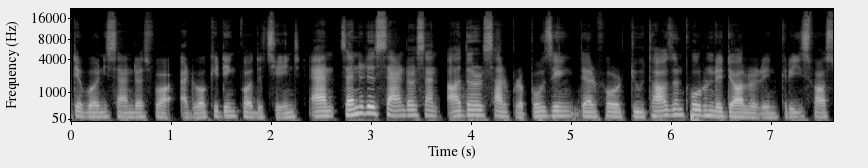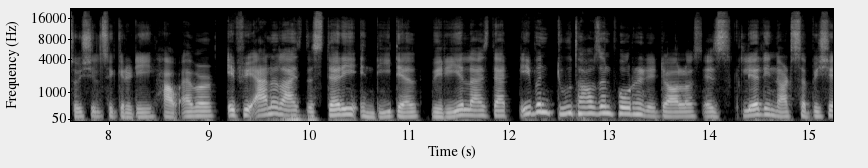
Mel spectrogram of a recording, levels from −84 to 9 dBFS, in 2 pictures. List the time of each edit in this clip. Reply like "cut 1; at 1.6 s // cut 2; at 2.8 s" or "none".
none

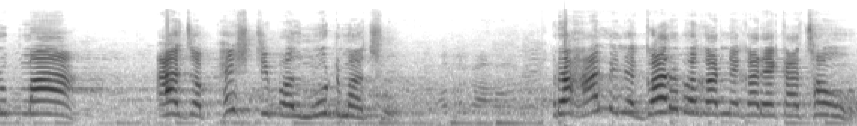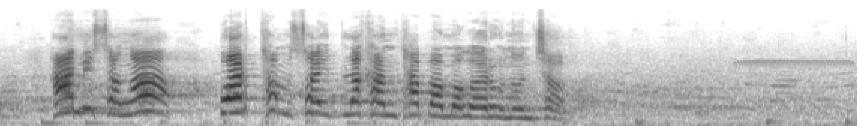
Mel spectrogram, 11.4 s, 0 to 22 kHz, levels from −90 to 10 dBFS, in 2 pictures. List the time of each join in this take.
cut 1; at 3.6 s

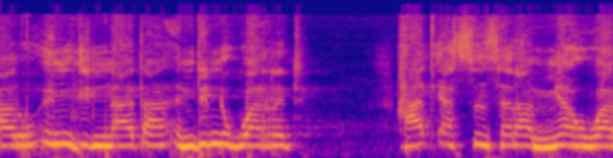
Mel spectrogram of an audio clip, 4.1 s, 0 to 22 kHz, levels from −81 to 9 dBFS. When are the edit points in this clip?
none

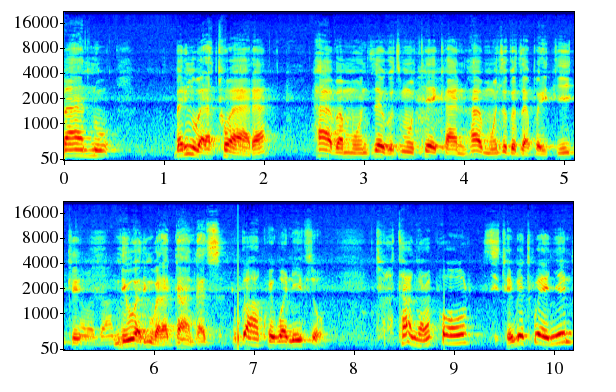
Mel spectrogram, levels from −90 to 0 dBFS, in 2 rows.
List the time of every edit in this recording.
cut 1; at 6.8 s

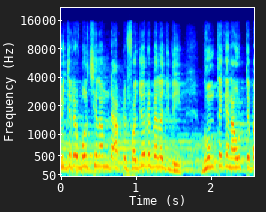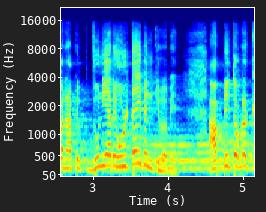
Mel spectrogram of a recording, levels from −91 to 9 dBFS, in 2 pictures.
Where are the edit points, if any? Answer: none

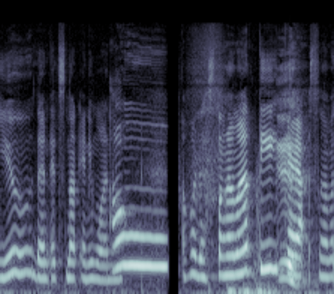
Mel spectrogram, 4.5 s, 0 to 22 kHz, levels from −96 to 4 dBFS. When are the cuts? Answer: cut 1; at 2.2 s

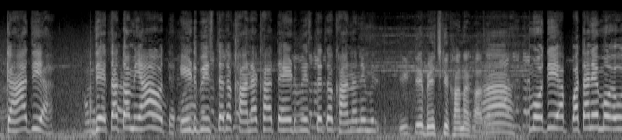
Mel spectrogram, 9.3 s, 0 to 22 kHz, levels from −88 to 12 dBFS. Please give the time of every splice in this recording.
cut 1; at 7.9 s

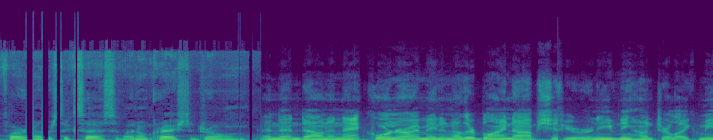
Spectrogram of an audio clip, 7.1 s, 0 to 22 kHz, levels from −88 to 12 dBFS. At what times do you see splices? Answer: cut 1; at 2.5 s // cut 2; at 5.5 s

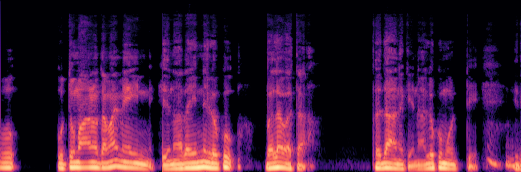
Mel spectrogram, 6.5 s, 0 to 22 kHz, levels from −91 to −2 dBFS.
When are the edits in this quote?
cut 1; at 2.0 s // cut 2; at 3.1 s

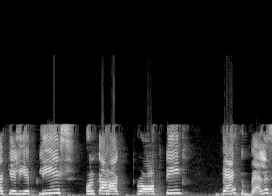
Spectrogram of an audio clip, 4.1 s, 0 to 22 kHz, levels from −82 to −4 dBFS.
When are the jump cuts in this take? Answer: none

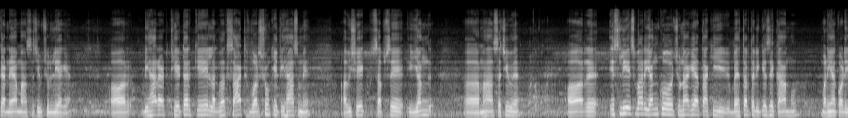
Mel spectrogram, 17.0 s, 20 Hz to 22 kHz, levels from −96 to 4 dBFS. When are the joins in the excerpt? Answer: none

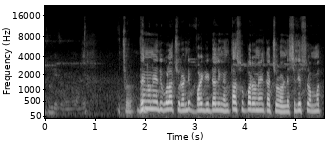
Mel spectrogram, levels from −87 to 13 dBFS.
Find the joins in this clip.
cut 1; at 1.9 s

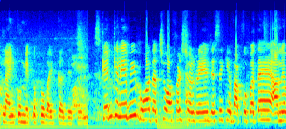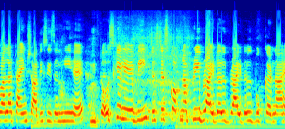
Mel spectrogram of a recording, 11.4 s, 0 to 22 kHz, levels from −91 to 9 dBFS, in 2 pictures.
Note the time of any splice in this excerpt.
cut 1; at 1.7 s

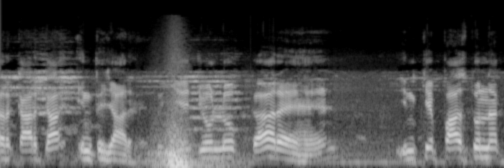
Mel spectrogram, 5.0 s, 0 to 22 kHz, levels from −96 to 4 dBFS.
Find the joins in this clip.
cut 1; at 1.6 s

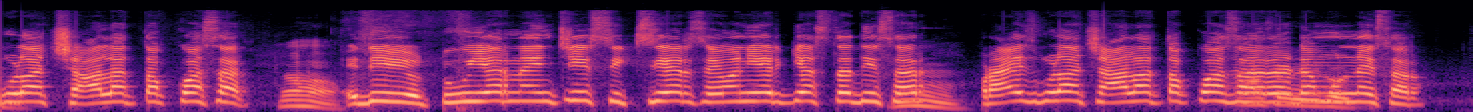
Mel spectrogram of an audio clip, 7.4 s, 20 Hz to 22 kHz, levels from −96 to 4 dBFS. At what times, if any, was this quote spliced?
cut 1; at 6.2 s

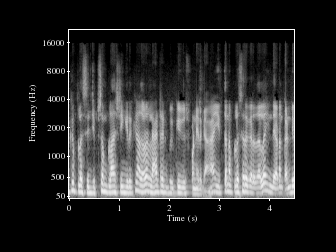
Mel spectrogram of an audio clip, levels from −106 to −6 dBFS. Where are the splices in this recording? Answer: none

